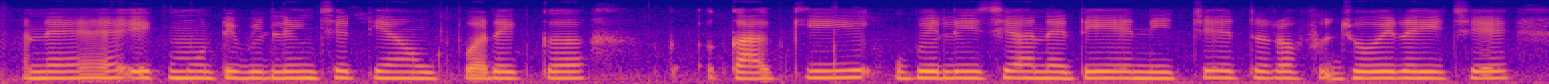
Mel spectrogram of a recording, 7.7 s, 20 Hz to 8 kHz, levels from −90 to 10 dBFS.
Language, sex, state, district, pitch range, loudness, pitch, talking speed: Gujarati, female, Gujarat, Valsad, 230-240 Hz, -16 LUFS, 235 Hz, 140 wpm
